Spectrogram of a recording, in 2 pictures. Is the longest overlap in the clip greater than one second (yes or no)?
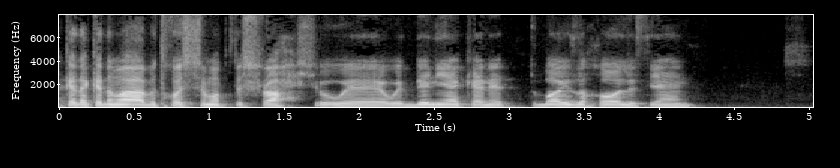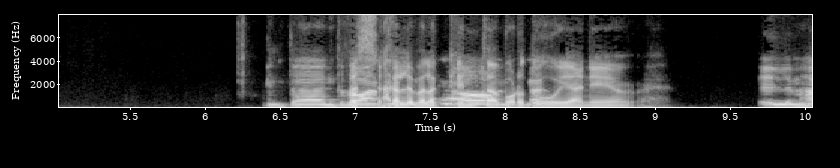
yes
